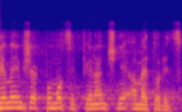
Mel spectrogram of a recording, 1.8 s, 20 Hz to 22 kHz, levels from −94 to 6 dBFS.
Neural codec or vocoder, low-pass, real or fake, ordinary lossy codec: none; 7.2 kHz; real; Opus, 16 kbps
